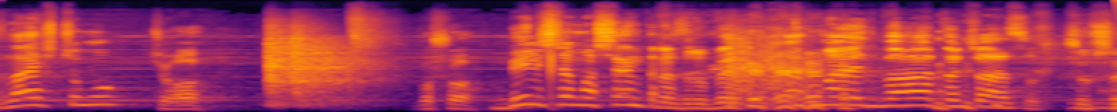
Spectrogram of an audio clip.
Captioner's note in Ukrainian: сміх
